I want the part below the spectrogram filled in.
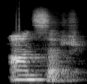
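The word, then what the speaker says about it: answer: भी T silent है आंसर इसमें डब्लू साइलेंट है रंग इसमें डब्लू साइलेंट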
